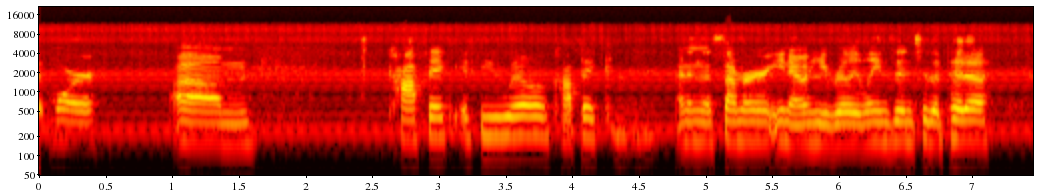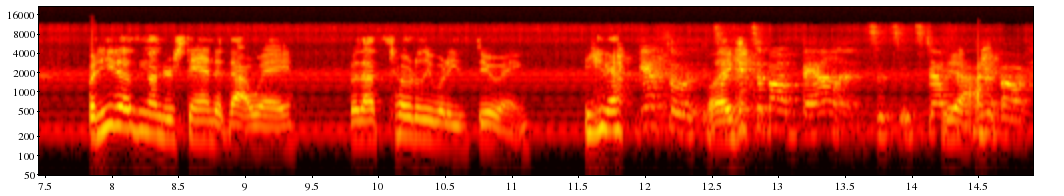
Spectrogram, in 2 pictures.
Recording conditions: background noise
